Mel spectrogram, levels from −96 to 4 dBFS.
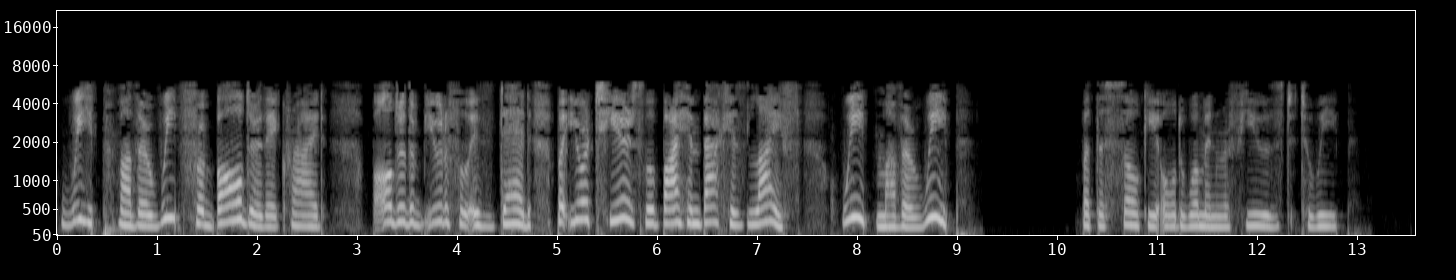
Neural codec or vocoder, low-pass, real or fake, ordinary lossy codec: none; 7.2 kHz; real; MP3, 24 kbps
